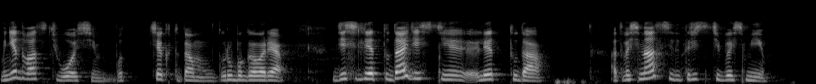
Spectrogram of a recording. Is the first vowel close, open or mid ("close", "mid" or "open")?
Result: mid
